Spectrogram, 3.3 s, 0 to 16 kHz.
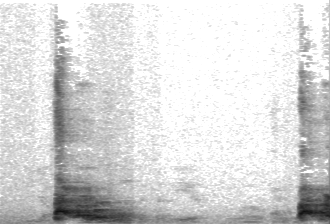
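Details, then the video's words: Tiny Papillon dog barking very loudly at home, stereo recording on an Olympus LS-11: two sharp barks about two and a half seconds apart, with faint low murmurs between. "Tiny Dog Barking Very Loud, Papillon"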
